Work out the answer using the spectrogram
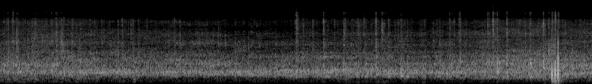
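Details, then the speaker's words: Transformer-controlled model steam locomotive, owner-customized with tender and cab lights; small electric motor whirs with uneven clicking and rattling as it rolls, running a little rough but still running. "It's transformer controlled. It runs a little rough, but it still runs."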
